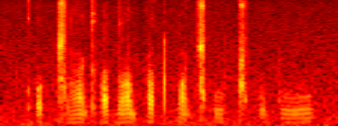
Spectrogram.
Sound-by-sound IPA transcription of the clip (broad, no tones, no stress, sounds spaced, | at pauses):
kʼ ɔ ɡ͡ǁ a kʼ ɯ dˤ a kʷ ɛ tˤ p a ǁʰ u ǁʰ u p u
